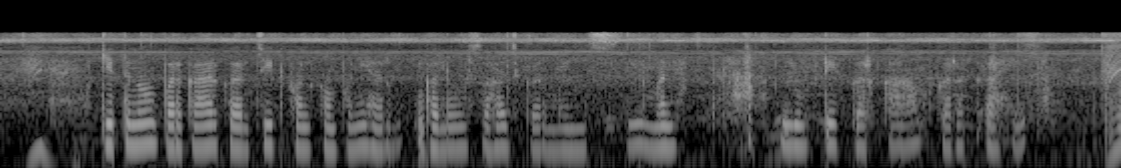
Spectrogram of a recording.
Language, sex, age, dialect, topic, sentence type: Chhattisgarhi, female, 25-30, Northern/Bhandar, banking, statement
